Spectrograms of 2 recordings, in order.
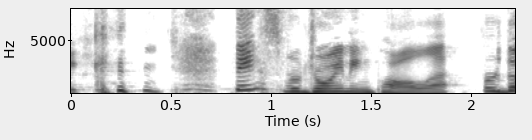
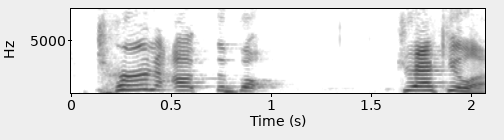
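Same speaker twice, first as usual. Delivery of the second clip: mild, pitched-up half-yell; 6 semitones higher than usual. Acting out coworkers on a video call with dracula: imitating people yelling. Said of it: "we're yelling".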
